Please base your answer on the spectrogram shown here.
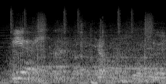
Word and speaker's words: Björk: Björk. Okay. It rhymes with Björk.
